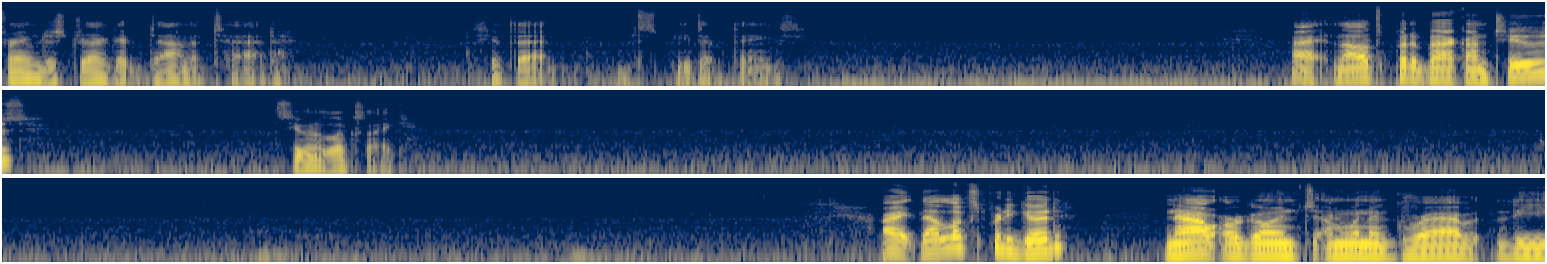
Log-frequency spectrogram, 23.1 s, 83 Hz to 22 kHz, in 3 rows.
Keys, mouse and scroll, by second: 4.0 middle click, 9.1 right click, 16.6 middle click, 20.5 middle click.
